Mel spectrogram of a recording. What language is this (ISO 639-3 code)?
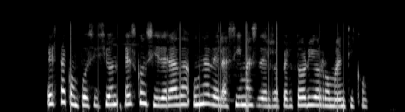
spa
